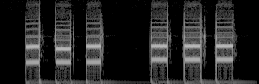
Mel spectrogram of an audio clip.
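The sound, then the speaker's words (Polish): Six short telephone keypad tones beep in two quick groups of three as a man dials a phone call to order mineral water, each a steady dual-pitched chirp, heard clearly over a low hum with no voices. “rozmawia przez telefon.”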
